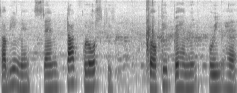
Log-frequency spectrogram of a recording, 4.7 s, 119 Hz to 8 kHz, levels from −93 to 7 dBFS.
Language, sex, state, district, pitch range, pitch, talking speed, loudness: Hindi, male, Jharkhand, Ranchi, 140-175 Hz, 145 Hz, 115 wpm, -22 LUFS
